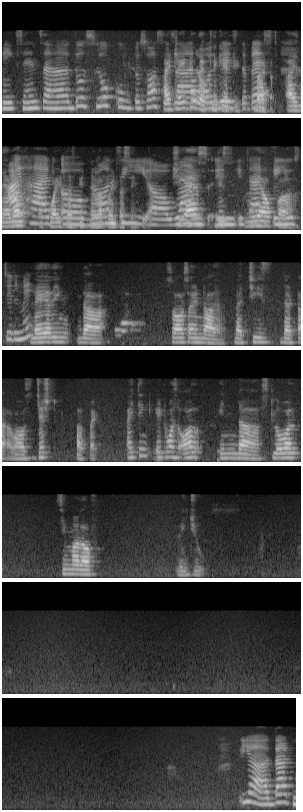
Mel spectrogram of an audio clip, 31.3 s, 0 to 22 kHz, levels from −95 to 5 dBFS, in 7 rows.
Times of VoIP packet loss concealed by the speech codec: none

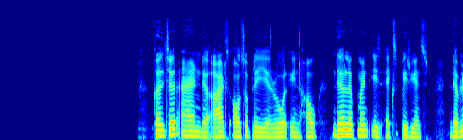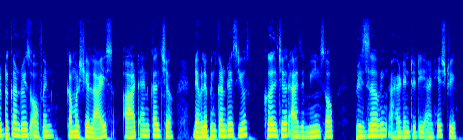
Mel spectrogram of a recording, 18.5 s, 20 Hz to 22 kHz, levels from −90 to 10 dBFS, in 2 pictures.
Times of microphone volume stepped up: none

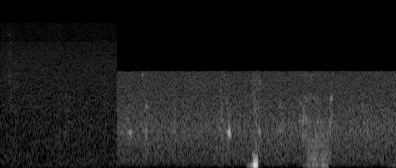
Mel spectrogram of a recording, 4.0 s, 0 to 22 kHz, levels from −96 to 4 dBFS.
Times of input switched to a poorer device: 1.16-3.97

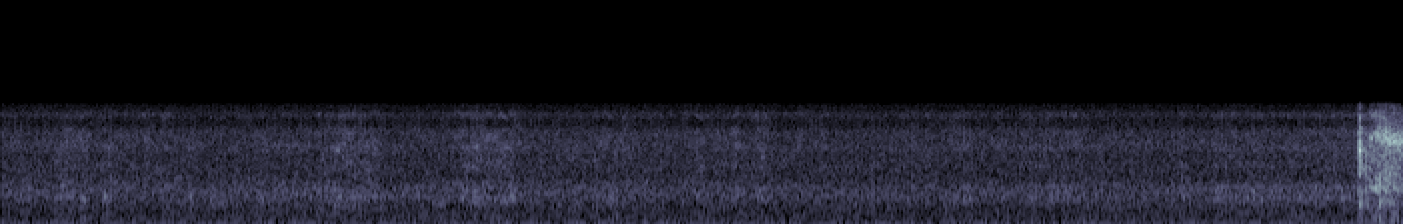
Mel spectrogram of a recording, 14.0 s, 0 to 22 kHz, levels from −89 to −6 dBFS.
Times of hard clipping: none

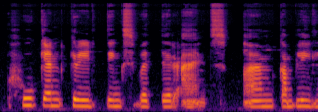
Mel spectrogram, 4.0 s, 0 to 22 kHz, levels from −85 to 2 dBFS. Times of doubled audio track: none

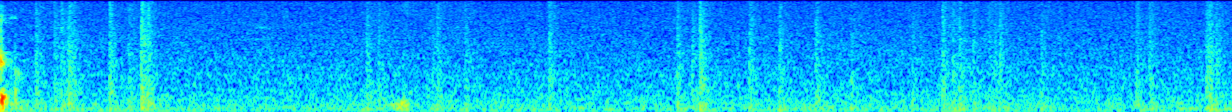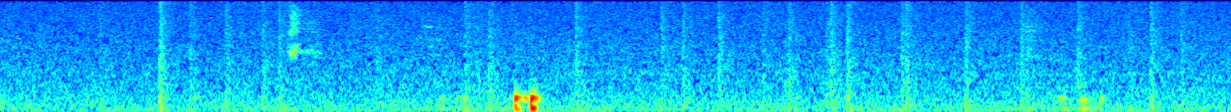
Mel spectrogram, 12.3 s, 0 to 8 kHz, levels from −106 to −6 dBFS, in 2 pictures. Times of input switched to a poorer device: none

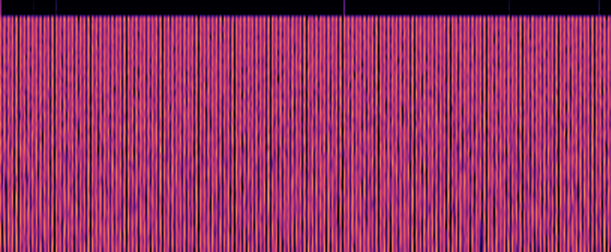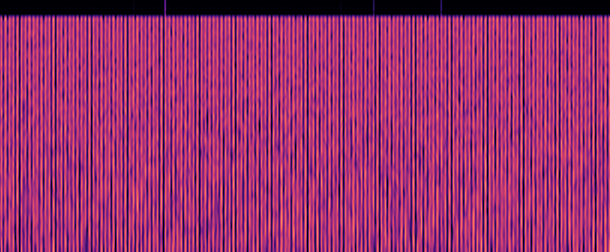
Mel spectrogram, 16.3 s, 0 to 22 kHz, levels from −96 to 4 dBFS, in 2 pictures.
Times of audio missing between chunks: none

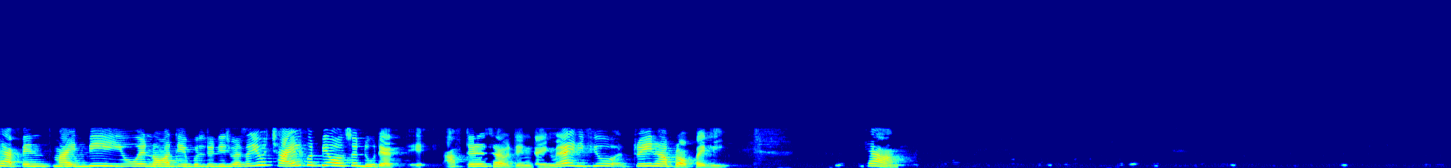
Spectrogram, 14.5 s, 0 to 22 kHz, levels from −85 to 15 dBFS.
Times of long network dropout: none

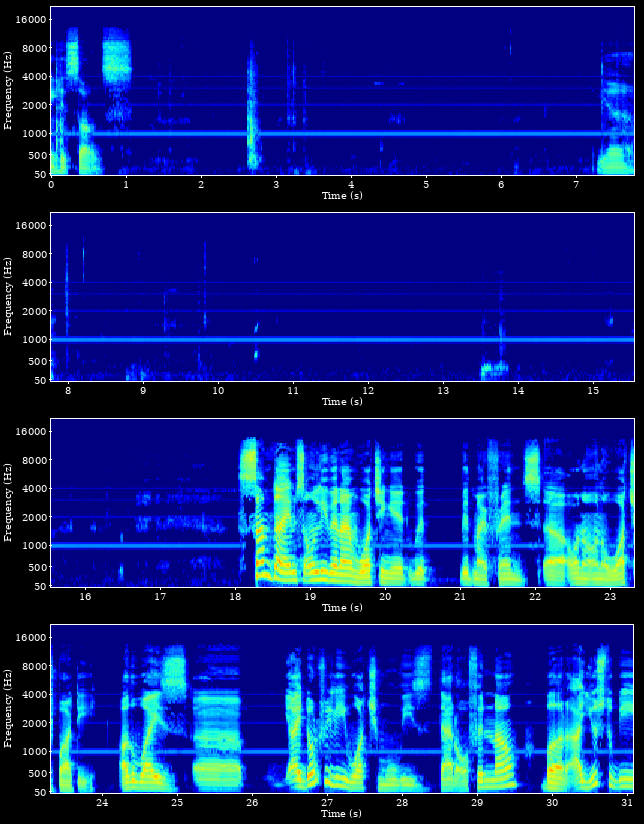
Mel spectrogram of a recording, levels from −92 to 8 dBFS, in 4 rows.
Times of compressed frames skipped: none

